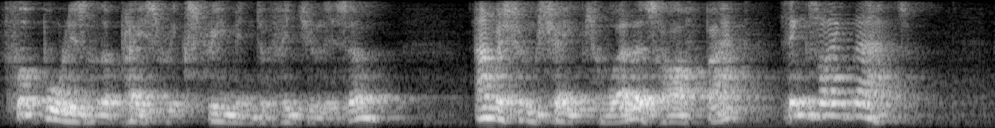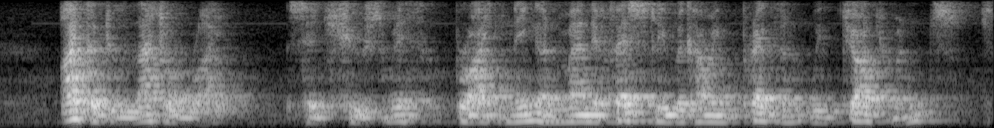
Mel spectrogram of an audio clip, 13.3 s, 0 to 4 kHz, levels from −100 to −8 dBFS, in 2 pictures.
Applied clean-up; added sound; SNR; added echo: none; none; none; reverberation time 0.8 s.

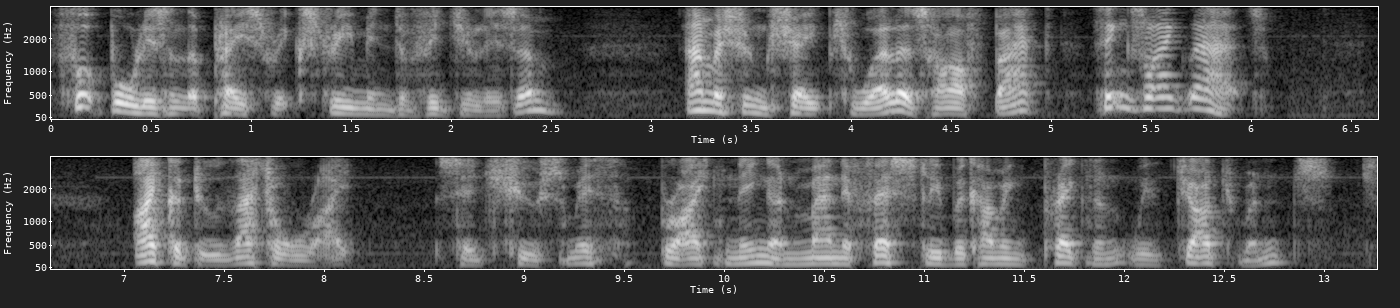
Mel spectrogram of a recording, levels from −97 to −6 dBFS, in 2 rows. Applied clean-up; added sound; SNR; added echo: none; none; none; none.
